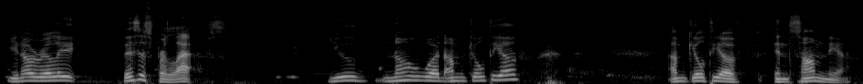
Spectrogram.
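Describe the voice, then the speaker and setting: A man's voice: fairly high pitch, expressive, slow pace, long pauses, dry recording. An actor as a cornered suburban man in a radio play, indignant and defiant. He repeats himself with accusing emphasis, in a dry recording with little room sound. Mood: incredulous, mocking. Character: indignant, cornered suburban man defying his frightened neighbours. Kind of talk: radio drama acting.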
